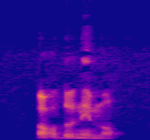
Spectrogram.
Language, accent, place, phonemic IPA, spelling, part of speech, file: French, France, Lyon, /ɔʁ.dɔ.ne.mɑ̃/, ordonnément, adverb, LL-Q150 (fra)-ordonnément.wav
- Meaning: in an ordered manner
